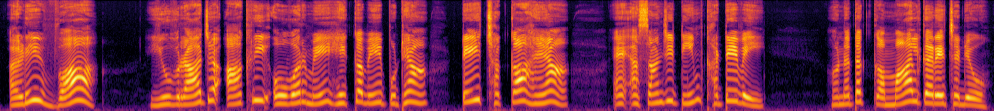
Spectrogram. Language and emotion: Sindhi, surprised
